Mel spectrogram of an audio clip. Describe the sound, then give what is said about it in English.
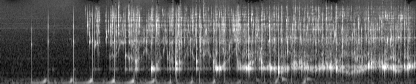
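Whiskey pours into a glass, starting with a few quick glugs and then a steady stream whose pitch rises as the glass fills. No one speaks. “That's a healthy pour right there.”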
